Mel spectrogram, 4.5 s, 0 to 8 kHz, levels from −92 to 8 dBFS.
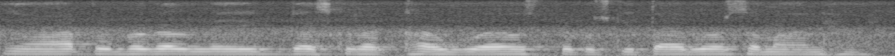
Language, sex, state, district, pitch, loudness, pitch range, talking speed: Hindi, male, Uttar Pradesh, Lucknow, 130 Hz, -16 LUFS, 125-130 Hz, 200 wpm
